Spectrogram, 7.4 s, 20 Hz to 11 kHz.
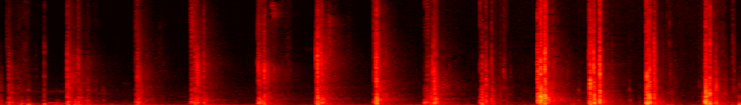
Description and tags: TCR sonicsnaps HCFR Jules L.,Théo,Jules V.,Yanis stairs
Field recordings from Haut-Chemin school (Pacé)) and its surroundings, made by the students of CE2-CM1 grade.
TCR, sonicscnaps, pac, france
